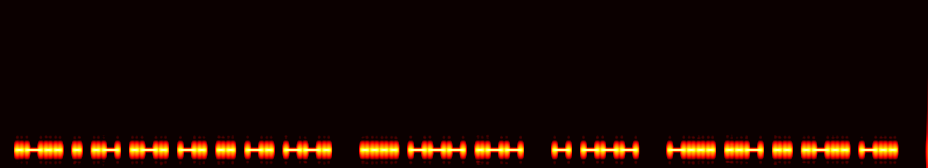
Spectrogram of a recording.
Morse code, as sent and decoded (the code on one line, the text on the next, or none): .-.. .- .-. -. .. -. --. / .... --- .-- / - --- / -... ..- .. .-.. -..
LEARNING HOW TO BUILD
